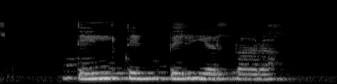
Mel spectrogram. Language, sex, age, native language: Icelandic, female, 8, Icelandic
